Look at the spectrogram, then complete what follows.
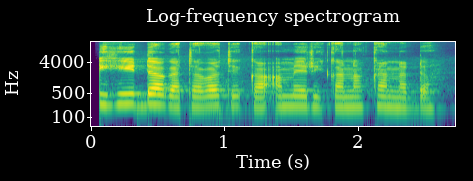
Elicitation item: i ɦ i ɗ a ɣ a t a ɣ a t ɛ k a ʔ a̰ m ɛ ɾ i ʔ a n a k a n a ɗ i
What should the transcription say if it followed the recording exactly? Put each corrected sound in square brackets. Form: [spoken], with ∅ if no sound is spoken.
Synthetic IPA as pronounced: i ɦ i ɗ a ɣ a t a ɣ a t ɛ k a ʔ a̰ m ɛ ɾ i [k] a n a k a n a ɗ [a]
